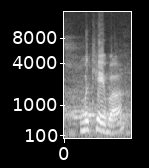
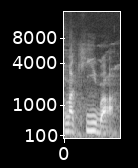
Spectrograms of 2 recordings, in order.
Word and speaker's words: Makeba: But okay, so my name is Makeba, the proper pronunciation. I was named after Mayor Makeba, who's like an activist and a South African singer. Look her up because she's powerful, legendary, right? – Yeah. – But my parents are Jamaican, so it's Makeba. It's how they pronounce it.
